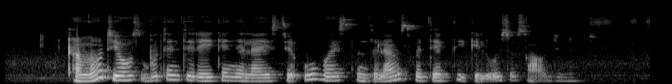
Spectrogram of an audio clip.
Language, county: Lithuanian, Alytus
